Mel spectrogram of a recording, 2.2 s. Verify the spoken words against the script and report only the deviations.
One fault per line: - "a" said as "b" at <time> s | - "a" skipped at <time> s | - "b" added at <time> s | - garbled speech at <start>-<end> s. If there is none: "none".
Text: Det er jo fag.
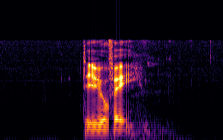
none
